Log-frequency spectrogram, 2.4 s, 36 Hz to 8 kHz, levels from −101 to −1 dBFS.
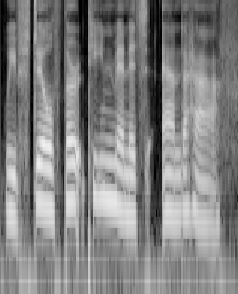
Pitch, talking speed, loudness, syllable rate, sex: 170 Hz, 175 wpm, -18 LUFS, 5.2 syllables/s, female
